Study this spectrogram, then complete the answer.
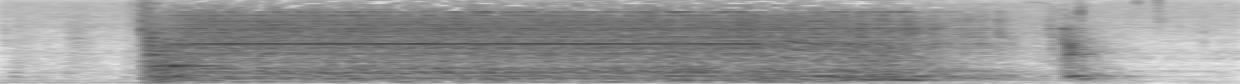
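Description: A metal lathe cuts with a new small blade, giving one loud, steady broadband grinding whir that runs unbroken for about three seconds. It then tapers off into a short fading rattle.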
